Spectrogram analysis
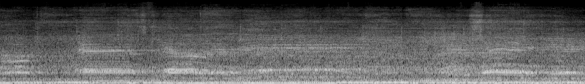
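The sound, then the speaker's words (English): Michigan fans at a hockey game sing along loudly to a song, many voices blending into rising and falling sustained chant-like phrases over a steady, dense roar with heavy low rumble underneath. “Here's Michigan's rendition at a hockey game last year.”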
